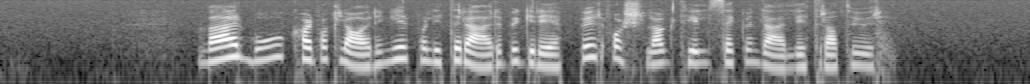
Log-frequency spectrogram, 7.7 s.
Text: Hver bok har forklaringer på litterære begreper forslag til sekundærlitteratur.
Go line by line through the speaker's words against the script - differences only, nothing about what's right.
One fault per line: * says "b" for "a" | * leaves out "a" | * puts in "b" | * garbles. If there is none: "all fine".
all fine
